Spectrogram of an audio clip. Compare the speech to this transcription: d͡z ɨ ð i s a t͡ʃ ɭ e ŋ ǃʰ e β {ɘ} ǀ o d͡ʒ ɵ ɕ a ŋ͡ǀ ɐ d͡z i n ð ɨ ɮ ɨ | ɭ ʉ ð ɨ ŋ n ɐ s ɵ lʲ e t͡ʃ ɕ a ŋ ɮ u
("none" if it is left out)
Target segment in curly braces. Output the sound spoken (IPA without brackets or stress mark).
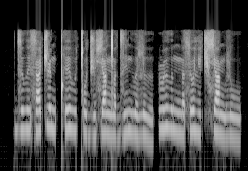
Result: ʉ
